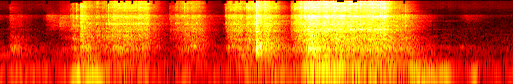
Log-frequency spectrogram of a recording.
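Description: A punchcard knitting machine works a Fair Isle pattern, its carriage making repeated rubbing, clattering sweeps in short bursts with brief pauses, up close and with no voices.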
